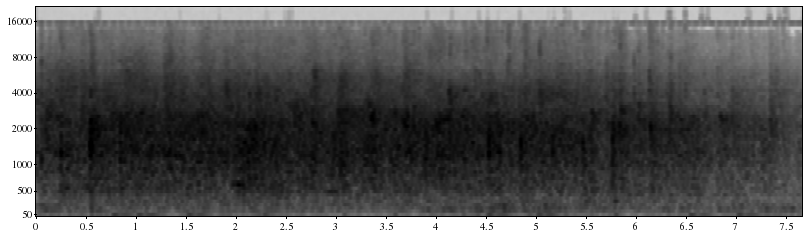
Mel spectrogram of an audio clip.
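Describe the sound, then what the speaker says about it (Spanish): Steady applause from a large crowd fills the whole stretch, dense and continuous, fading slightly toward the end with no speech. "Denle un fuerte aplauso al Señor."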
